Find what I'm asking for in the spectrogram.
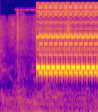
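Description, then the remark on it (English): A telephone starts ringing abruptly after a quiet moment, a loud, steady electronic trill with rapid pulsing, continuous until it cuts off. “The phone call.”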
